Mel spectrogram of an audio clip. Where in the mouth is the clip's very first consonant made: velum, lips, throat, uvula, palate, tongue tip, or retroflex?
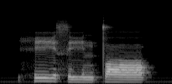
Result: throat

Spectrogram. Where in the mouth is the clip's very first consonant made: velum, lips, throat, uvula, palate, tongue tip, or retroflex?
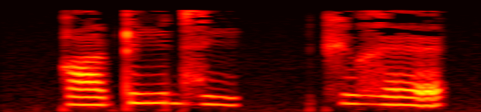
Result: uvula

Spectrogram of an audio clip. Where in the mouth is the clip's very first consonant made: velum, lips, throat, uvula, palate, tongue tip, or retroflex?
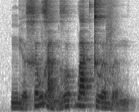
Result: velum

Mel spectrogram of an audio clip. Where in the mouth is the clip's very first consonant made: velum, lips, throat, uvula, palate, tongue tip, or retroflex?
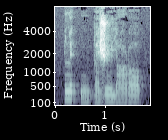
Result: tongue tip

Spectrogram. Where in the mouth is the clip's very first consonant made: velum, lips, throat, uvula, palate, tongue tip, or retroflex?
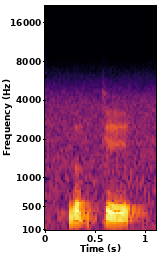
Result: throat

